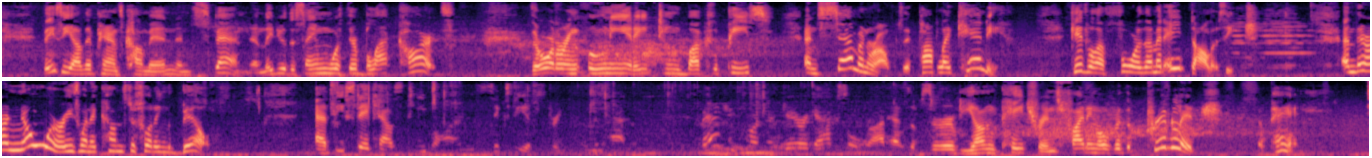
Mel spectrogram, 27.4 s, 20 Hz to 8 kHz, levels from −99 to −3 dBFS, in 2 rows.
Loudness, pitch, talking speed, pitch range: -22 LUFS, 185 Hz, 165 wpm, 160-265 Hz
